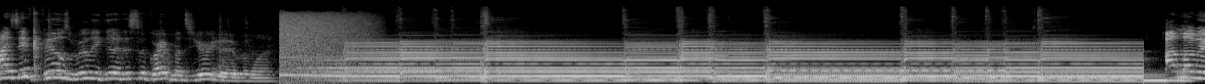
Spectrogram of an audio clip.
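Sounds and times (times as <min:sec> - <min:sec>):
electric guitar chords: 0:02.8 - 0:12.0.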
